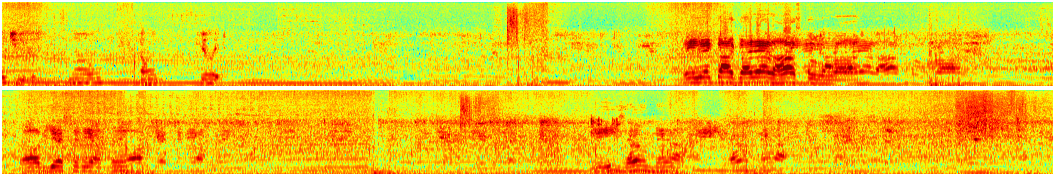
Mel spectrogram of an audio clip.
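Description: A car engine roars at high revs, rising and falling as the gears change.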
